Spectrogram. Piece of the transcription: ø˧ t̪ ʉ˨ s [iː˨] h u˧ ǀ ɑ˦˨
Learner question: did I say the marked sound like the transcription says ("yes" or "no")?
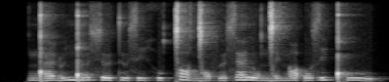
no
